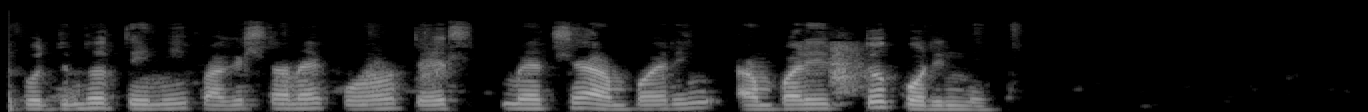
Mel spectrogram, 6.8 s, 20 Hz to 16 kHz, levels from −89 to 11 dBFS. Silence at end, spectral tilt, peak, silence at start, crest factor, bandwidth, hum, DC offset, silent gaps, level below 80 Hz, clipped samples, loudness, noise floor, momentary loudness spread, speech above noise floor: 1.9 s; -6 dB/octave; -10 dBFS; 0.05 s; 20 dB; 8 kHz; none; under 0.1%; none; -72 dBFS; under 0.1%; -29 LUFS; -87 dBFS; 7 LU; 58 dB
